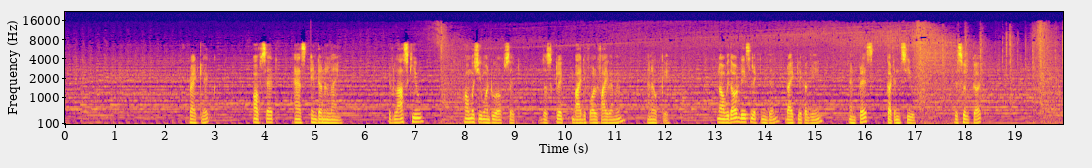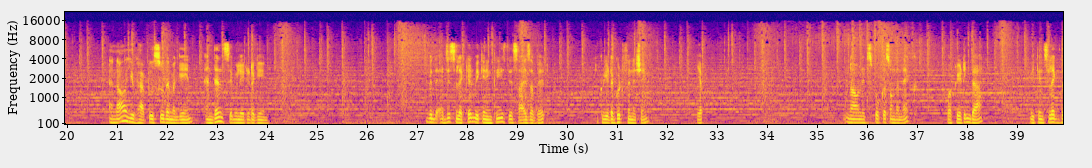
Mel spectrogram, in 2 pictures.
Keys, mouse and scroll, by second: 0.4 middle click, 0.6-1.1 scroll down 1, 1.1 middle click, 2.0 right click, 9.4-10.6 scroll up 1, 10.6 middle click, 10.9-11.3 scroll down 1, 11.3 middle click, 11.8 scroll down 1, 12.7 middle click, 13.2 scroll down 1, 13.5 middle click, 14.6 right click, 18.2-20.0 scroll up 1, 21.3 middle click, 21.8 scroll down 1, 22.3 middle click, 22.8 space, 24.3 right click, 24.5-25.1 scroll down 2, 24.7 middle click, 25.1 right click, 26.0 click, 26.3 scroll down 1, 26.5 middle click, 26.7 scroll up 1, 26.9 middle click, 28.1 Down, 28.9-30.3 scroll up 1, 30.3 click, 31.0-31.8 scroll up 1, 31.8 right click, 32.4 space, 33.3 click, 33.6 scroll up 1, 33.9 right click, 34.2 space, 34.4 scroll down 1, 34.7 middle click, 35.4 scroll down 1, 35.6 middle click, 35.8-37.6 right drag, 37.6 click, 38.6 middle click, 38.8-39.2 scroll down 1, 39.2 middle click.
